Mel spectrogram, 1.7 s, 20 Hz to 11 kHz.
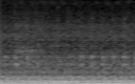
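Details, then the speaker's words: Auctioned ex-police V8 car, 83,000 miles and about 5,000 idle hours: a rapid, uneven tapping in the low rumble, heard as it idles down. A worn camshaft is suspected but not confirmed. "But is it making some noise? It is. It is. It's making some noise. Hear it? Time for a cam on this one."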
